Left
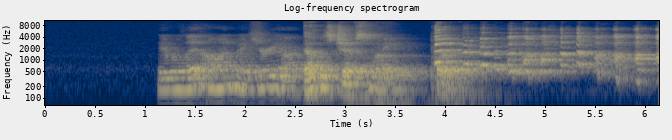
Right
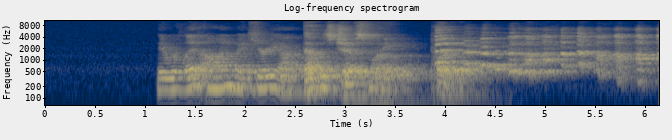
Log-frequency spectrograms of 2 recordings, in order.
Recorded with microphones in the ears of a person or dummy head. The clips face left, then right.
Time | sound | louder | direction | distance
1.1 | a woman speaking | right 1 dB | 60° right (ahead or behind) | 0.5 m
2.6 | a man speaking | left 1 dB | centre (ahead or behind) | 1.3 m
3.9 | laughter | left 2 dB | 80° left | 1.2 m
